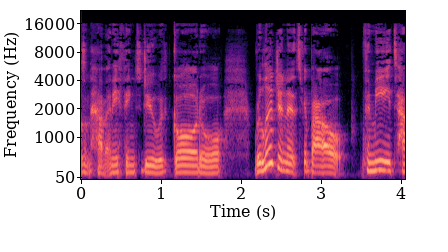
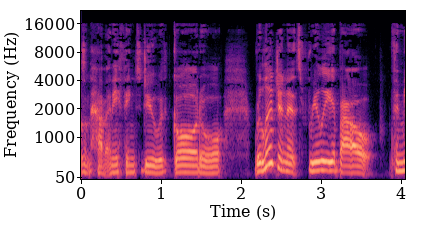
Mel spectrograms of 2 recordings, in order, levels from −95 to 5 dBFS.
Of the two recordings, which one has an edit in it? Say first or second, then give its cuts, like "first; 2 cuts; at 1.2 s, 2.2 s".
first; 1 cut; at 2.8 s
